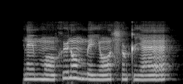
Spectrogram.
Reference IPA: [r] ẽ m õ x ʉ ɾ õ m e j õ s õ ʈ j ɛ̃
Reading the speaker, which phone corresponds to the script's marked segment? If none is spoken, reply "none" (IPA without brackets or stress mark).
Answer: ɾ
